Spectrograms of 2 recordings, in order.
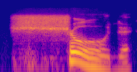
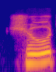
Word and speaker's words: should: So you never pronounce O or L. No L, no O. Should. Should.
